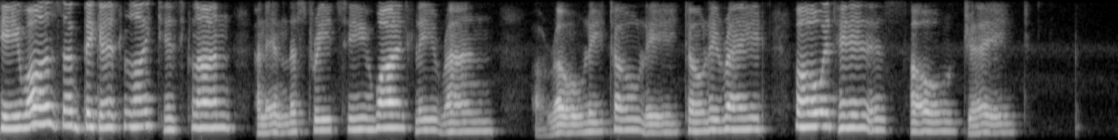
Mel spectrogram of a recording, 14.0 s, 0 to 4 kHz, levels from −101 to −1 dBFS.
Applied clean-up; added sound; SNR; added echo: none; none; none; none.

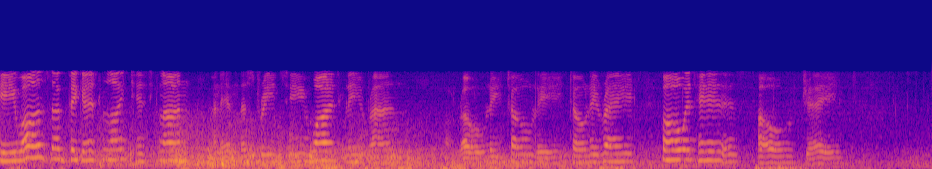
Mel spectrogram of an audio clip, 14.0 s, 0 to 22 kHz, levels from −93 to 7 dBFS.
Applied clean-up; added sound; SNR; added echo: none; Thunder; 1 dB; none.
